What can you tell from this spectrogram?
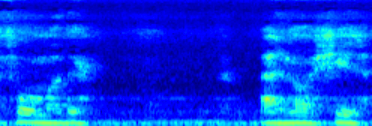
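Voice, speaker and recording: A man mumbles with a very deep, low pitch and a dark, mellow, somewhat breathy tone. Audible room echo surrounds the voice. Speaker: vlogger. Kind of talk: casual monologue. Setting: live stream. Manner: mumbling; rambling, halting.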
